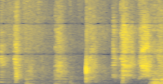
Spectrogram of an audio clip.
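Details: Large bear-like dog wrestling playfully with its owner, giving short rough growling huffs in bursts roughly every half second, with low rumbling energy and scuffling between them.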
